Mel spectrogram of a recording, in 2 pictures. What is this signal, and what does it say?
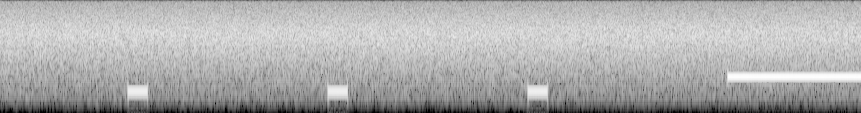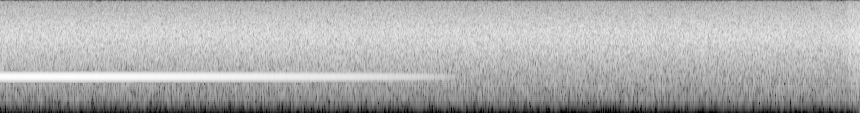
Radio time signal (three low pips and a long one an octave up, as on NHK), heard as pips, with a squelch burst at the end.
